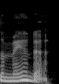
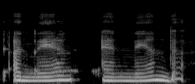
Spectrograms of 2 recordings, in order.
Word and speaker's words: Ananda: Amanda, I've been reading that as Amanda. It's Ananda.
